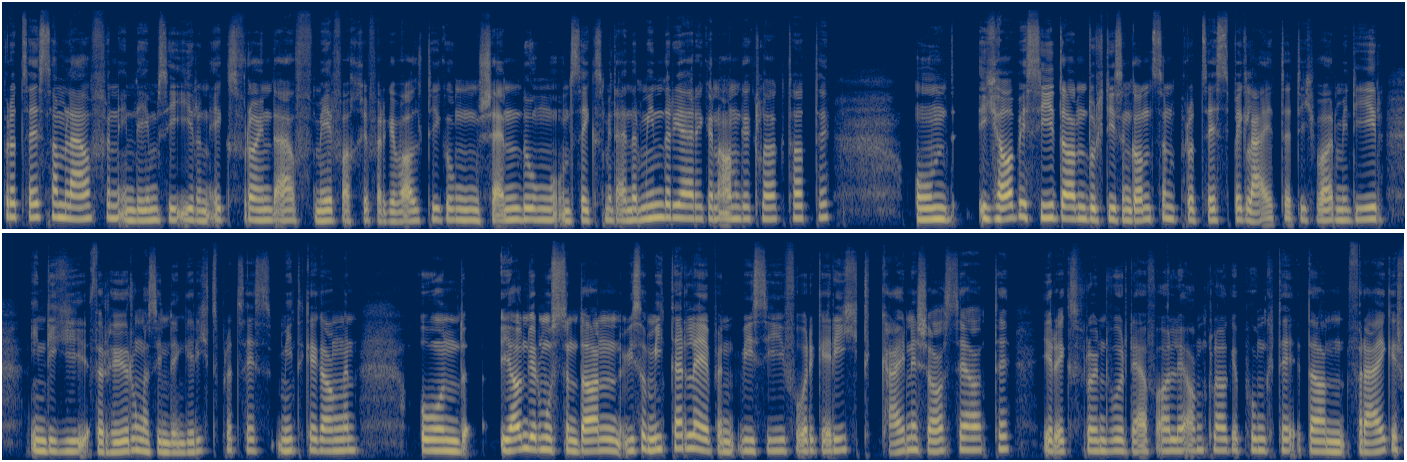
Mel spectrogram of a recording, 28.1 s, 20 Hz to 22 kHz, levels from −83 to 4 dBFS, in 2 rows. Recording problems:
none

